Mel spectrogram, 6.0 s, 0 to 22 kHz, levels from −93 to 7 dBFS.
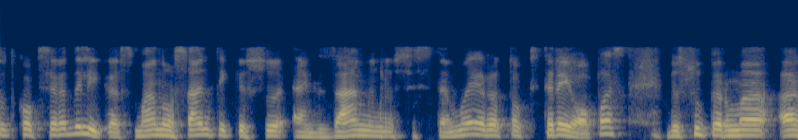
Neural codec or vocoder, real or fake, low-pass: codec, 16 kHz, 6 kbps, DAC; fake; 5.4 kHz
